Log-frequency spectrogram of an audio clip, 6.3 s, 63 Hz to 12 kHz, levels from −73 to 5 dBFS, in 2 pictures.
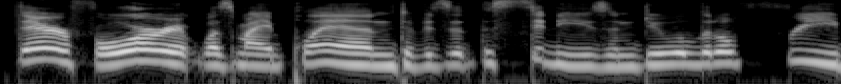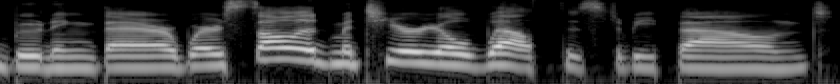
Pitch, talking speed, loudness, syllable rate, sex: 210 Hz, 220 wpm, -18 LUFS, 6.0 syllables/s, female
